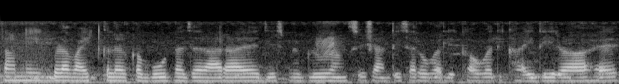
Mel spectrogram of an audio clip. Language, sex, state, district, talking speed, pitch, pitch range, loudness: Hindi, male, Chhattisgarh, Raipur, 220 wpm, 170 Hz, 165-170 Hz, -17 LUFS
